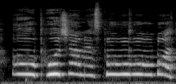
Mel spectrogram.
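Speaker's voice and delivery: high, mocking sing-song pity; a hint of sarcastic whine. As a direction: parody the crowd's fake sympathy. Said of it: "everyone going".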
